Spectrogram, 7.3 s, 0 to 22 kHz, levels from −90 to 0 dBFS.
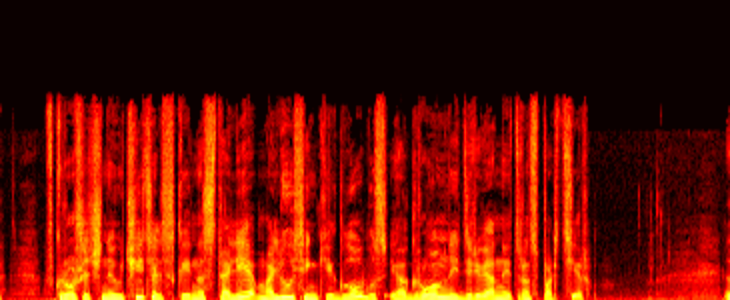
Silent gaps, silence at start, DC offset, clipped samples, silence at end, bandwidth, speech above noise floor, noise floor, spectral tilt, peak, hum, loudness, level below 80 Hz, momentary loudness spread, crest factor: none; 0.5 s; under 0.1%; under 0.1%; 0 s; 15.5 kHz; 35 dB; -53 dBFS; -5 dB/octave; -8 dBFS; none; -18 LUFS; -56 dBFS; 9 LU; 12 dB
